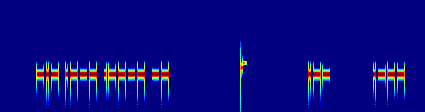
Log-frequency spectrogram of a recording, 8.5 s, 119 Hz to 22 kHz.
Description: Morse code, heard as a keyed tone, about 25 wpm, spaced as for 17 wpm, 700 Hz. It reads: KJ1M WJ
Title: USA Call Signs - 4 Characters - 6x Character Spacing - 25wpm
